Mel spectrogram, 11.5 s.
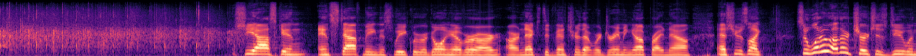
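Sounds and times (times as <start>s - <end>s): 
church congregation applauding: 0.0s - 3.2s
speech: 2.9s - 11.4s.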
